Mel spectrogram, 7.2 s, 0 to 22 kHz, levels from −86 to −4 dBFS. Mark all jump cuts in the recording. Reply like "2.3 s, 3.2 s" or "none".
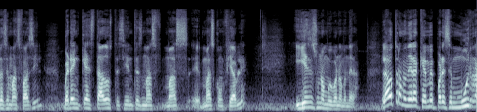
none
